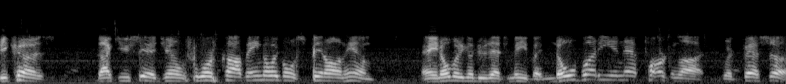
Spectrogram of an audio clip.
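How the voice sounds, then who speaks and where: A man with a high voice speaks at a fairly quick pace, his pitch varying in an ordinary way. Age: 60s. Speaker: caller, army veteran. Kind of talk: phone-in call.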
